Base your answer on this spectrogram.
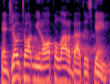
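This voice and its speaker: An unremarkable speaking voice in an American accent, with ordinary pitch variation. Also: man. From Virginia, US. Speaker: sportscaster. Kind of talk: award acceptance speech. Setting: outdoor ceremony PA system.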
